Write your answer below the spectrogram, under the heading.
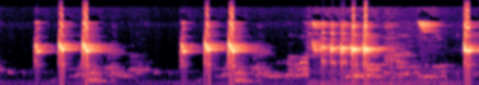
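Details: Javan sooty-headed bulbul singing to spur other birds into song: paired bursts of three bright falling notes, a pause of about a second, then a faster rippling run of notes and a final sharp phrase.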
